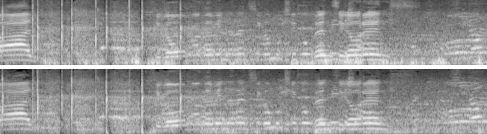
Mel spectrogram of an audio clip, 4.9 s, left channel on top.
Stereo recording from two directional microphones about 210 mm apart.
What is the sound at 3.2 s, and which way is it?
Speech, 30° left (ahead or behind).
